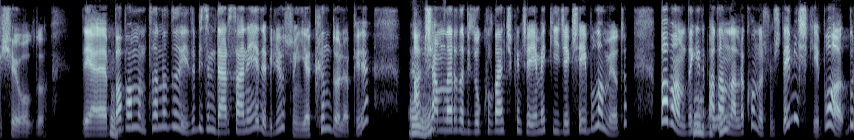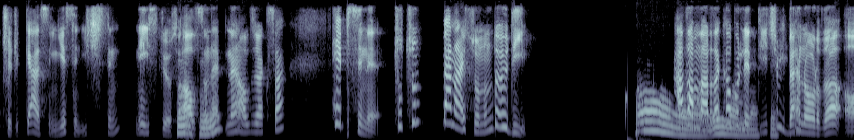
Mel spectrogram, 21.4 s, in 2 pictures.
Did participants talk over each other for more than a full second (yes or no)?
yes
